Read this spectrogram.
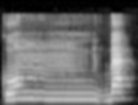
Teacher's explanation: And there is ikhfa shafawi. After mim sakin, there is ba. So there is ikhfa shafawi now.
